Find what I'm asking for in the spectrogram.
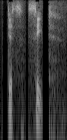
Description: [dis·seat]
